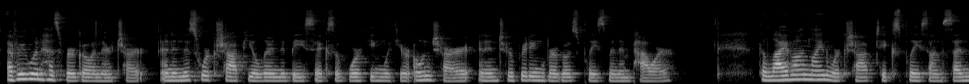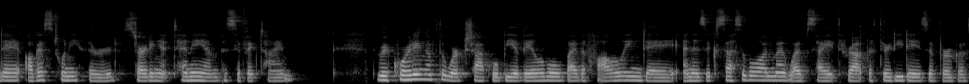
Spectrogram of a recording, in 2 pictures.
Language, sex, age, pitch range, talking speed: English, female, 30-49, 170-195 Hz, 205 wpm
